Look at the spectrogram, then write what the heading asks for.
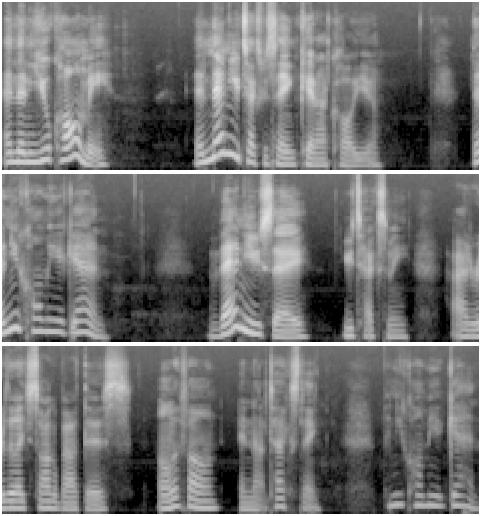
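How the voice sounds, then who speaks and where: A woman speaks in an animated tone, her pitch swinging very widely. She leaves long, frequent pauses, and the sound is dry and close with no echo. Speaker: podcast host. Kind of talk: casual chat. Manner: fast.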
